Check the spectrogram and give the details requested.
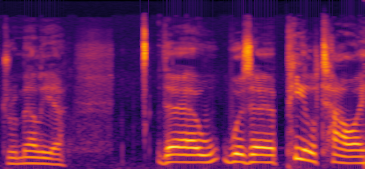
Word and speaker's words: Drumelzier: It's spelt Drumelzier, but it's pronounced Drumelzier.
